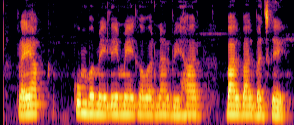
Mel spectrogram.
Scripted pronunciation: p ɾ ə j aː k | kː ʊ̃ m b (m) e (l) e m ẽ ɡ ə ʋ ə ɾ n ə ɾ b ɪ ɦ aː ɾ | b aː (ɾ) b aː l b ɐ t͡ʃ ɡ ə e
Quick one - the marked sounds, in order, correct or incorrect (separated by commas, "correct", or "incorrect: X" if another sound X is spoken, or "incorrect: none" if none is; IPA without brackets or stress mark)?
correct, correct, incorrect: l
